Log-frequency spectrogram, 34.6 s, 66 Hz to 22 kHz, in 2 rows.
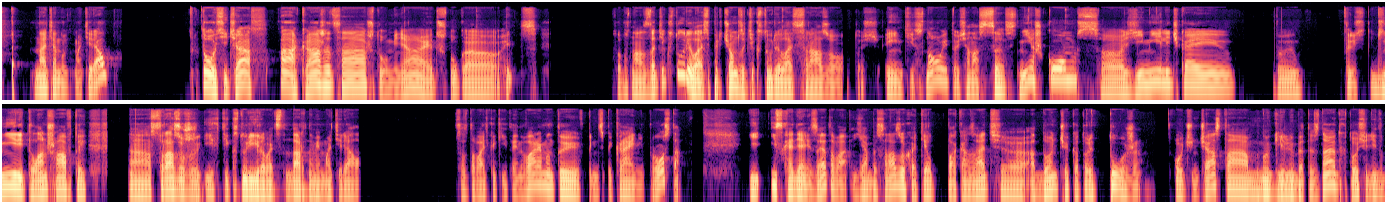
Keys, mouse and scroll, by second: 0.0-1.6 drag, 1.4-4.6 middle drag, 3.5 shift+z, 5.4-8.5 middle drag, 8.9-11.0 middle drag, 11.5-12.6 scroll up 1, 12.6 scroll up 1, 12.8-16.8 middle drag, 27.9 shift+z, 28.6-31.0 middle drag, 31.0-32.7 drag.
